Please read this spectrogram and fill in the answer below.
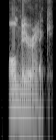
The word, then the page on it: oneiric: American English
